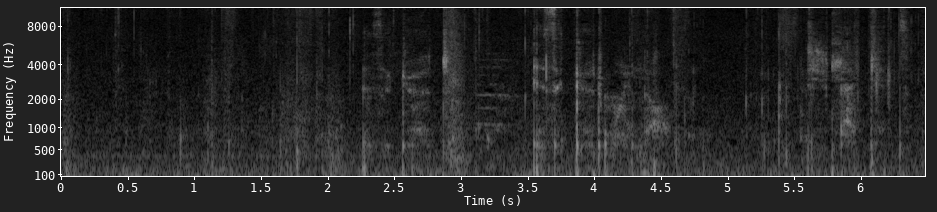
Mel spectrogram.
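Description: A dog licks its lips with wet smacking sounds.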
